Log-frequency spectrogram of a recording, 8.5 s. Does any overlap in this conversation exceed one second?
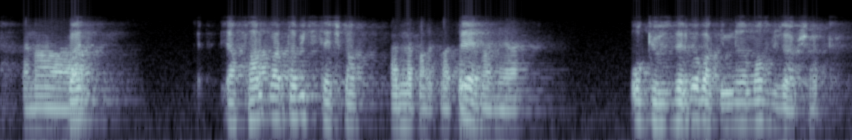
No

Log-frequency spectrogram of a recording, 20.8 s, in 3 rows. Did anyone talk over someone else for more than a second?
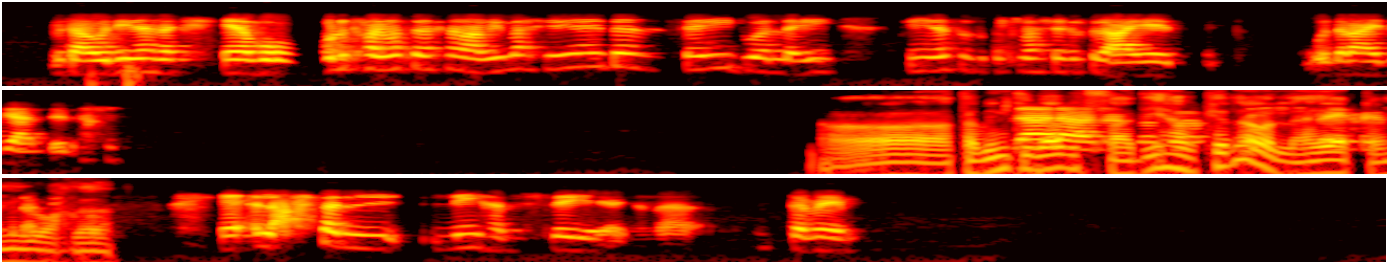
Yes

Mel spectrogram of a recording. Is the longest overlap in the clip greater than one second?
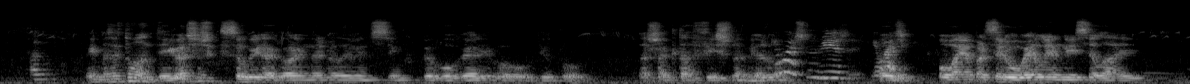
No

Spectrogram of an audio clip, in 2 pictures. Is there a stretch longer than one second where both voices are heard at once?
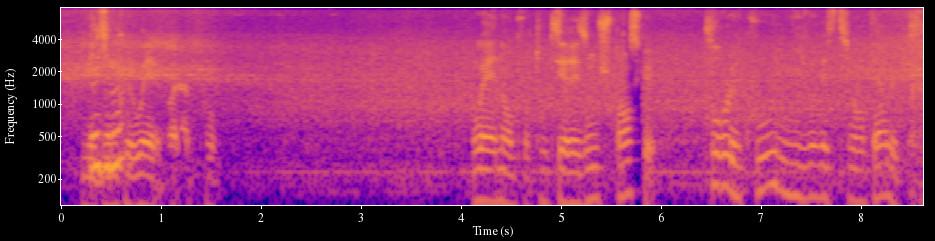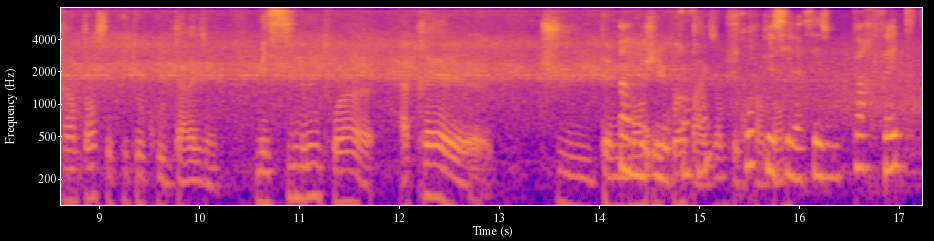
Yes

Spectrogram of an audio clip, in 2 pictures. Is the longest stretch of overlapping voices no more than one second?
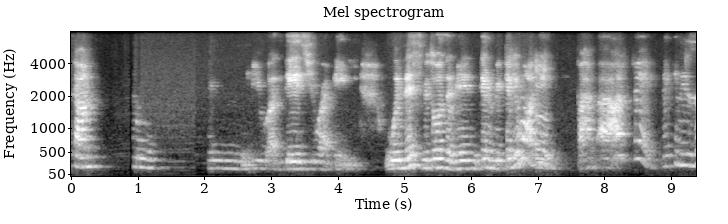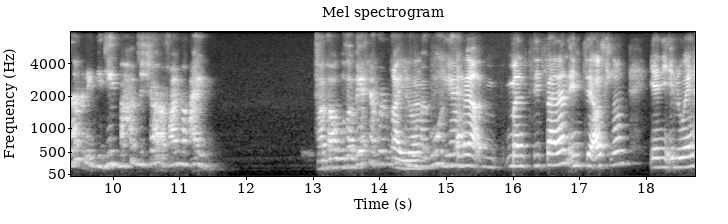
Yes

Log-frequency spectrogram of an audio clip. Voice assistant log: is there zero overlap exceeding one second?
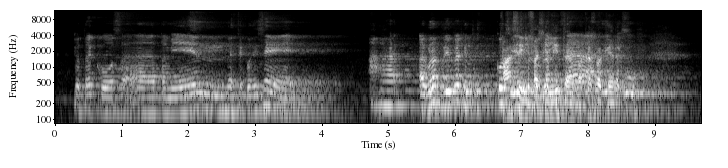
No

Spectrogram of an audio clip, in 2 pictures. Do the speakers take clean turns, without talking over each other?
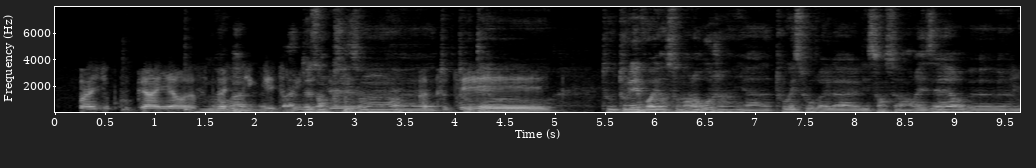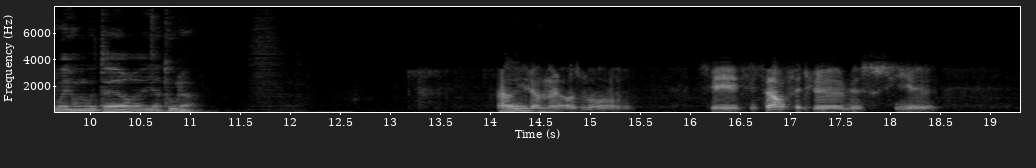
No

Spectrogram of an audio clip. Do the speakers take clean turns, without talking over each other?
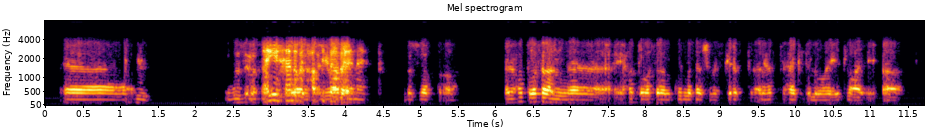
No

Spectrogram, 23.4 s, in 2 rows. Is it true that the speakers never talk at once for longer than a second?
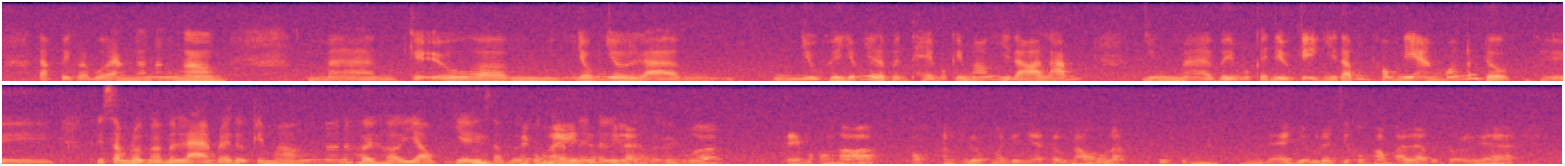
No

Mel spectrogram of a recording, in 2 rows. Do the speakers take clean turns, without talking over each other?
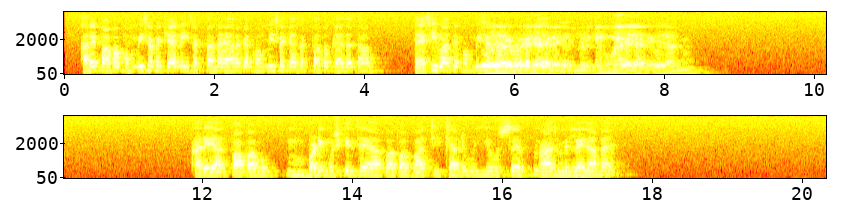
No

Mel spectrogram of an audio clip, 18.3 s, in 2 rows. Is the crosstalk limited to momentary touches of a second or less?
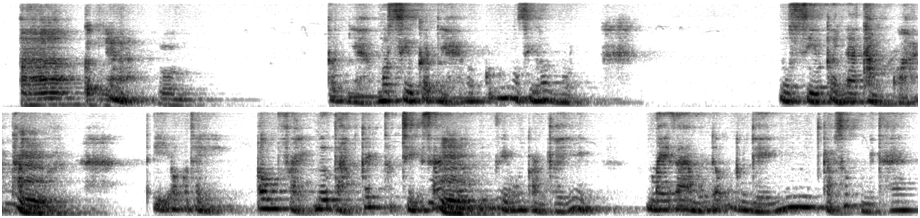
Yes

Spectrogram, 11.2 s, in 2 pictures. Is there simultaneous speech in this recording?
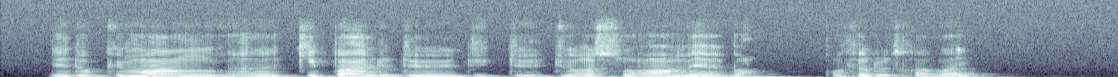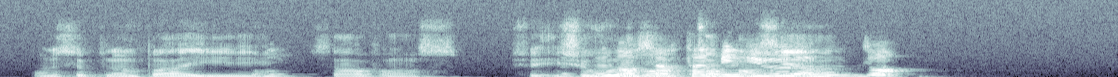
Yes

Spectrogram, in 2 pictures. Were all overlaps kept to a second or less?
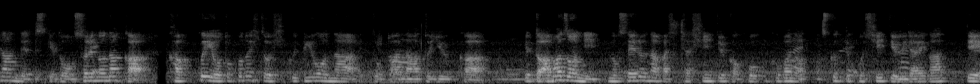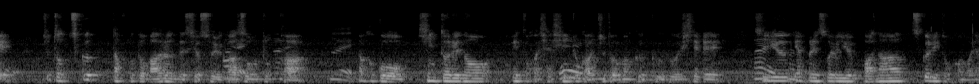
No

